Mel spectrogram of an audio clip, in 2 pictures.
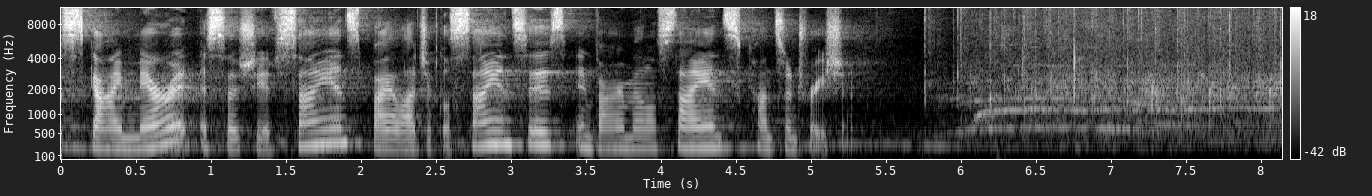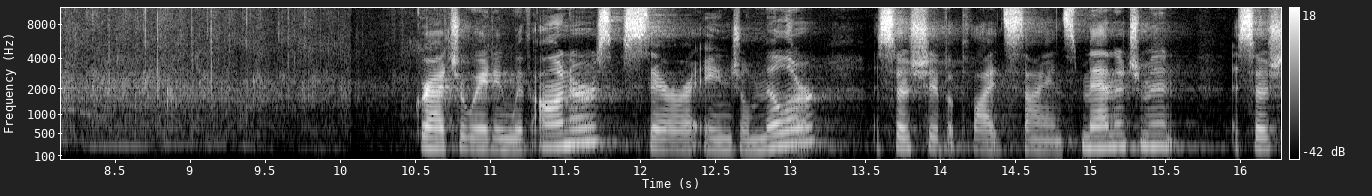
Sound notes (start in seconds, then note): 5.7 attendees cheering; 5.7 attendees applauding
